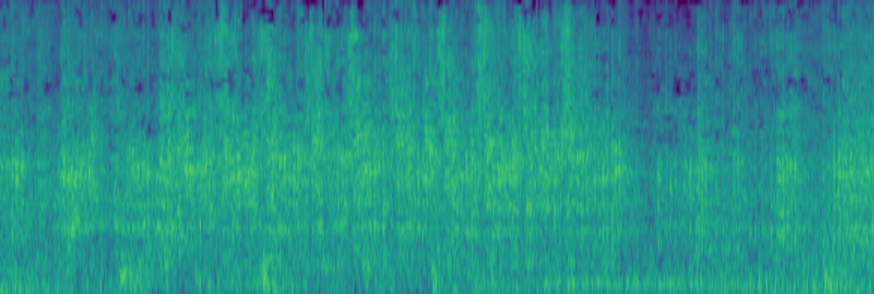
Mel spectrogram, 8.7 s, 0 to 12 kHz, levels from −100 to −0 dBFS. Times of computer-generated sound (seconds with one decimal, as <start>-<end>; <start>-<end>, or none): none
